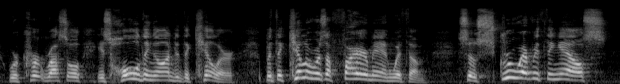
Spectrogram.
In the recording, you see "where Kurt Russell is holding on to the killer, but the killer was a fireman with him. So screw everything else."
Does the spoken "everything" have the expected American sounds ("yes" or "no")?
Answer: yes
